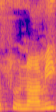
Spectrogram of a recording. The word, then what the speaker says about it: tsunami: यहाँ पर टी होता है साइलेंट और सुनामी का मतलब होता है हार्बर वेव यानी कि समुद्र की लहरें।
